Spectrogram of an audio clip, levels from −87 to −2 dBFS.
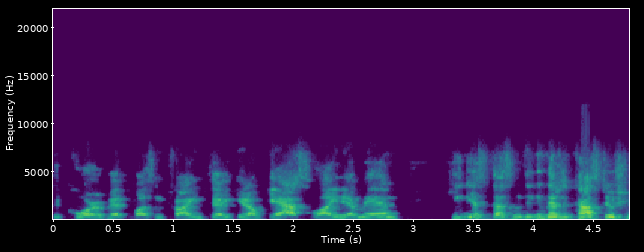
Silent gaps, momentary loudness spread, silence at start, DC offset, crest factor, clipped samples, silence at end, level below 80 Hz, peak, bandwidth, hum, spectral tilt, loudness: none; 10 LU; 0 s; under 0.1%; 20 dB; under 0.1%; 0 s; -74 dBFS; -8 dBFS; 8.2 kHz; none; -5 dB/octave; -28 LUFS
